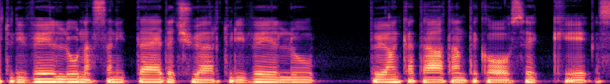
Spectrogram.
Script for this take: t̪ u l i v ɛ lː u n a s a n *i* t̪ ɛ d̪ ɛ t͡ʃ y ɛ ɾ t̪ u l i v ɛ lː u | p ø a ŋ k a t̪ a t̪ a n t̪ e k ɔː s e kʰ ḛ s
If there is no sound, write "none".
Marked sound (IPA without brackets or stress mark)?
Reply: i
